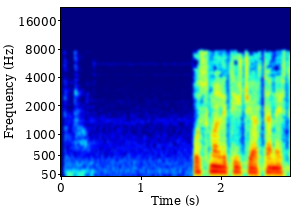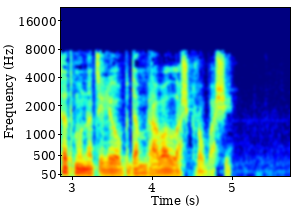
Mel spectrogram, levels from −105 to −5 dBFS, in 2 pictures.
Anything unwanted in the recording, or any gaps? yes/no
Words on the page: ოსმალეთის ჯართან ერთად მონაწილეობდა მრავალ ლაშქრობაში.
no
